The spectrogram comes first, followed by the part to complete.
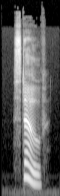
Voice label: "stove", spelling

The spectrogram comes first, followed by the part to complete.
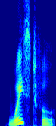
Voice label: "wasteful", spelling

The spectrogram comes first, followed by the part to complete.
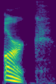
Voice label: "arc", English

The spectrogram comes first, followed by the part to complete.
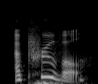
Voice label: "approval", English

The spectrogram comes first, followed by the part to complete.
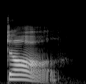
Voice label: "doll", spelling

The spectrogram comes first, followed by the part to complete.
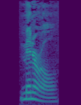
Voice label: "mineral", voice, spelling

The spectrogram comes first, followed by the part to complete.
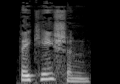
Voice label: "vacation", English

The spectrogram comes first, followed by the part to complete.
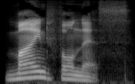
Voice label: "mindfulness", voice, spelling

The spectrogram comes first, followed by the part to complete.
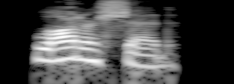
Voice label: "watershed", spelling

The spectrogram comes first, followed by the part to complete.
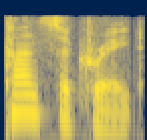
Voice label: "consecrate", English

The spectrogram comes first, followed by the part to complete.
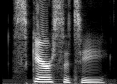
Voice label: "scarcity", english spelling

